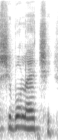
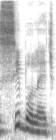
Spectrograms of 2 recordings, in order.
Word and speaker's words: Chibolete: E se ele dissesse não, então lhe diziam: diz agora Chibolete. E ele dizia Cibolete, pois ele não conseguia pronunciar corretamente.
